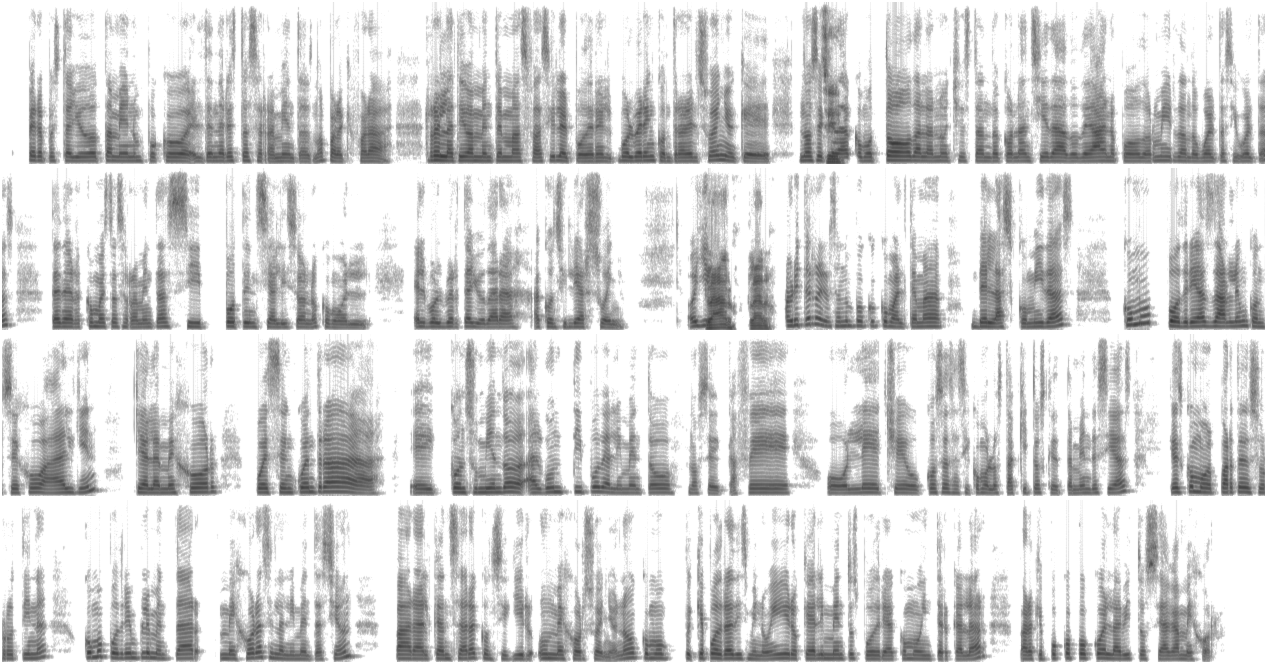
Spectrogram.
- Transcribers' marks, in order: other background noise
- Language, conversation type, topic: Spanish, podcast, ¿Qué hábitos te ayudan a dormir mejor por la noche?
